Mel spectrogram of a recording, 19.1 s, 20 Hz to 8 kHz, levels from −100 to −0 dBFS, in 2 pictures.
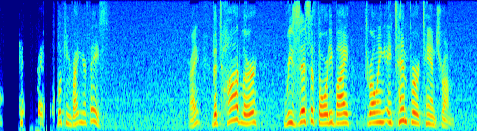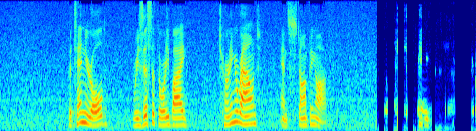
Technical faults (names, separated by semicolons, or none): other side's voice leaking through; speech suppressed in double talk; background gated by the echo canceller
